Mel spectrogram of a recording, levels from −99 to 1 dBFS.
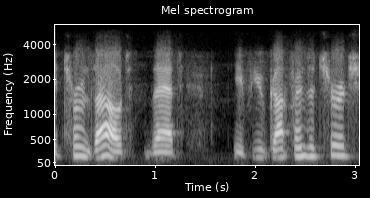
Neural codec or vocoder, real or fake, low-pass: none; real; 5.4 kHz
